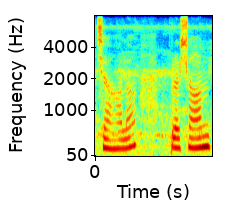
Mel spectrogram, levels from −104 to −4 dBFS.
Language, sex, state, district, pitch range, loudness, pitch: Telugu, female, Andhra Pradesh, Sri Satya Sai, 200-220 Hz, -13 LUFS, 205 Hz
